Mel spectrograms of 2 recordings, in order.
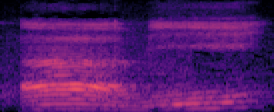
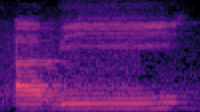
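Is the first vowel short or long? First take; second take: long; short. First: Both vowels are held long. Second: The first vowel is short, the second long. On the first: The speaker calls it wrong. "berarti dua-duanya panjang" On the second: The speaker calls it right. "a-nya pendek, b-nya panjang"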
